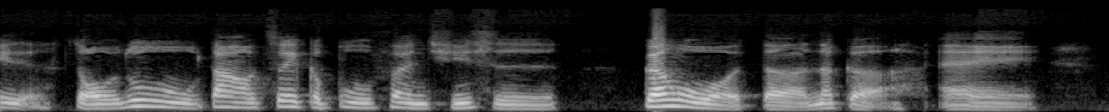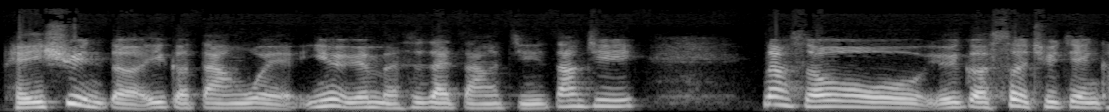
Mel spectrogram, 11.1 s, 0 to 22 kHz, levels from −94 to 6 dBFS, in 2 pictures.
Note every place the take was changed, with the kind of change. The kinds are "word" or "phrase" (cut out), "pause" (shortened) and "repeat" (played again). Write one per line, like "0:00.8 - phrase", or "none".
0:04.6 - pause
